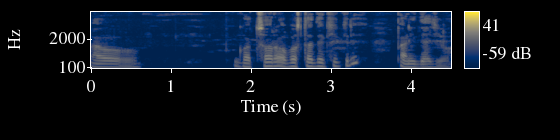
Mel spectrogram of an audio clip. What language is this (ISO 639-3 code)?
ori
